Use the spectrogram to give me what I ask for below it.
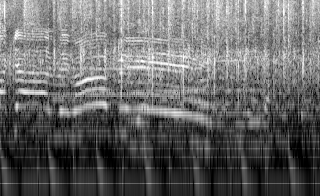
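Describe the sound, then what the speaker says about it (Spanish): Studio audience at a televised singing competition, La Voz Senior, applauding and cheering in a continuous dense wash of clapping beneath loud band music and a voice speaking over it. "¡Pero fuerte aplauso para Carmen, hombre!"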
